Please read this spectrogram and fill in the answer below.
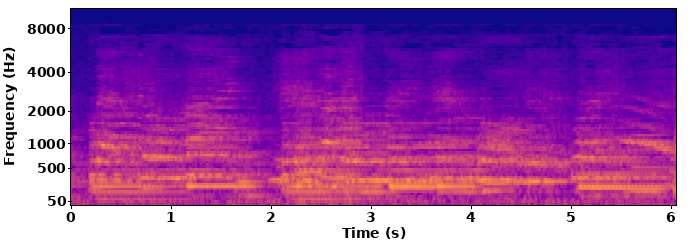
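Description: A group of young children singing a song together in phrases, with held notes and brief breaks between lines.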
